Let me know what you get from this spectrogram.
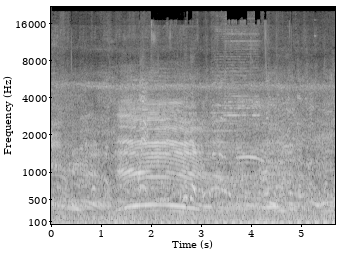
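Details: Sahiwal bull calves at a cattle market in Comilla, Bangladesh, on 13 November 2025; a long, low, drawn-out moo rises and falls over a second or two amid steady crowd chatter and market bustle.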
